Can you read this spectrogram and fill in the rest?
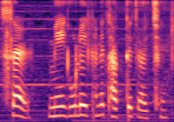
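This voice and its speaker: A woman's voice: on the high side, steady tone, moderate pace, a little mellow, faint music behind, natural voice. Composed, firm woman teacher acted by a woman. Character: female university teacher, composed, kindly but firm.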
